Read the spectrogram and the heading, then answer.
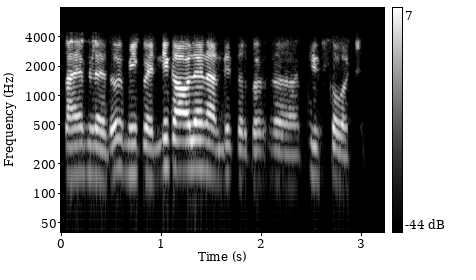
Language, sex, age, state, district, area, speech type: Telugu, male, 30-45, Andhra Pradesh, Krishna, urban, conversation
